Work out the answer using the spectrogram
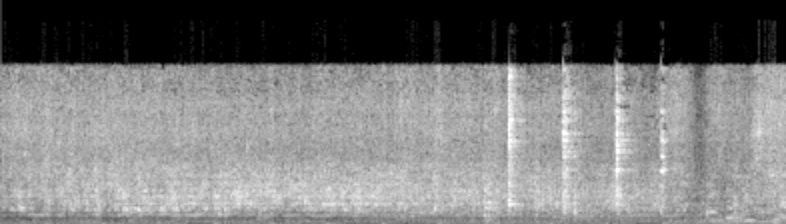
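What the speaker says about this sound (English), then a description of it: "And then we stir it." Beef stew in a pot is stirred with a rhythmic series of scraping strokes over a constant sizzling bubble, close up, with a few sharper clinks toward the end.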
